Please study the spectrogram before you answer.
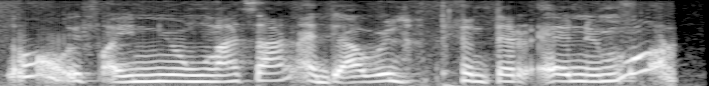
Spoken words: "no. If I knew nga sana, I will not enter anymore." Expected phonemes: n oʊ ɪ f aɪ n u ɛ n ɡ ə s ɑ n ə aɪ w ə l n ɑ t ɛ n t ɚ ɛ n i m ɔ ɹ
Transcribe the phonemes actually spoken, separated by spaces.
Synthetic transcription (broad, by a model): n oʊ ɪ f aɪ n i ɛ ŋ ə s ɑ n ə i w ə l n ɑ t ɛ n t ɚ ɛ n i m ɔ ɹ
